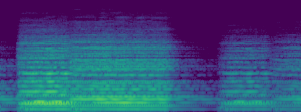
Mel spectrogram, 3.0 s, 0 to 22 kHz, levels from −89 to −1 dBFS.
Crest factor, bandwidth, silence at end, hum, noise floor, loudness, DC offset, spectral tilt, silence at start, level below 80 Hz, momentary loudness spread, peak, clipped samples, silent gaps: 16 dB; 12 kHz; 0 s; none; -48 dBFS; -27 LUFS; under 0.1%; -6 dB/octave; 0 s; -60 dBFS; 17 LU; -12 dBFS; under 0.1%; none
